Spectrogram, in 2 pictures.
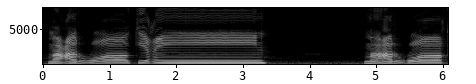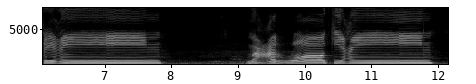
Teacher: را کو موٹا پڑا، عین کو حلق سے پڑھنا ہے.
